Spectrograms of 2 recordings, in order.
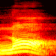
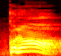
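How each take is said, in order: First: The k is silent; it sounds like no. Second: The k is sounded before the no. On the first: The speaker calls it right. "ఇలా చదువుతాం నో అని" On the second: The speaker calls it wrong. "దీన్ని కునో అని చదవము"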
